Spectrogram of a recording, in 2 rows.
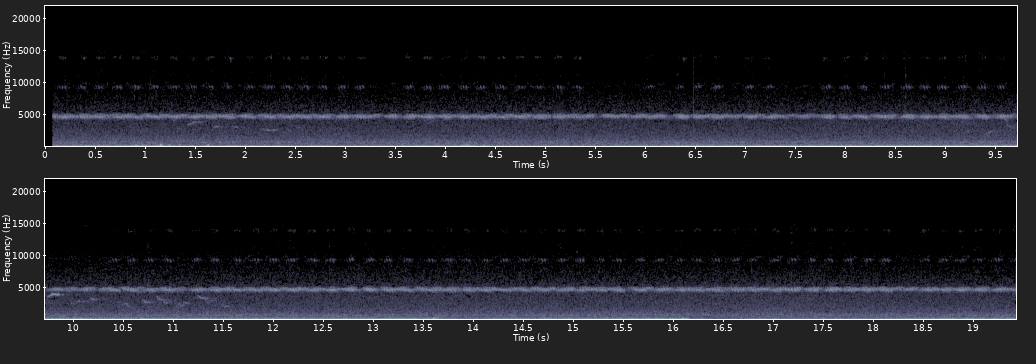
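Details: Male field cricket (Gryllus campestris) recorded 7 May 2021 at Macieira da Maia, Vila do Conde, Portugal, on a Canon PowerShot SX70 HS. Steady, shrill high-pitched trill runs unbroken throughout, over a low rumbling background and a few faint chirps midway.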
